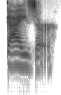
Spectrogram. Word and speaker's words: geyser: cat that visited today geyser this is look it looks weird g-e-y but it is guy geyser old faithful is a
